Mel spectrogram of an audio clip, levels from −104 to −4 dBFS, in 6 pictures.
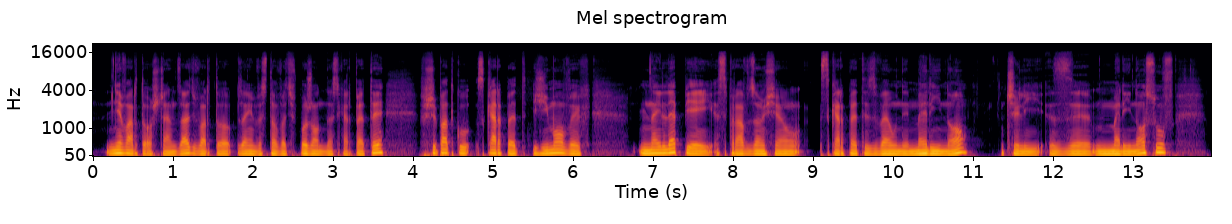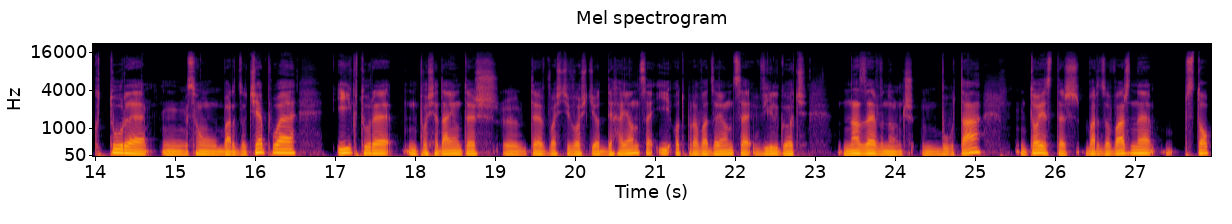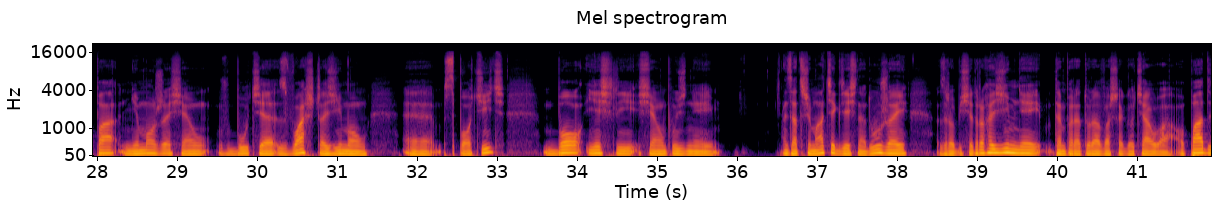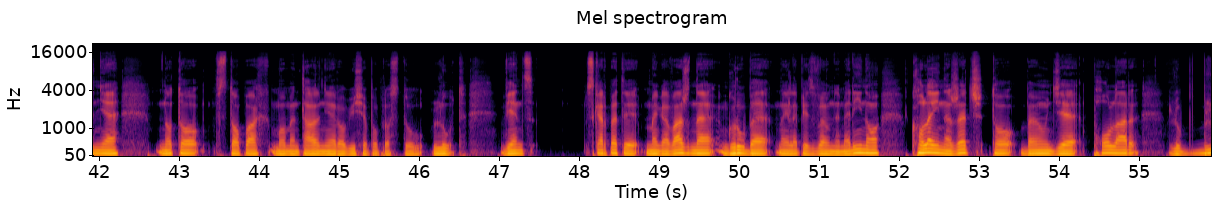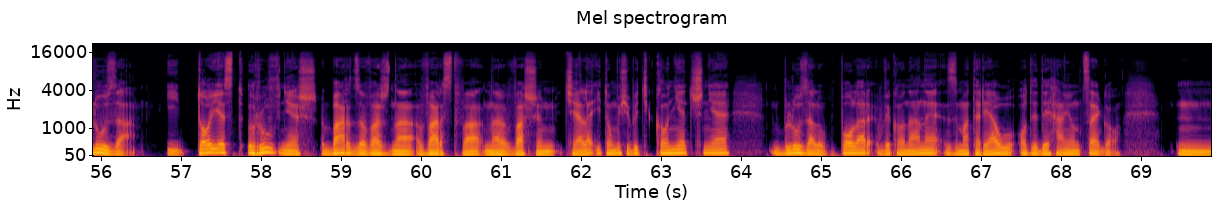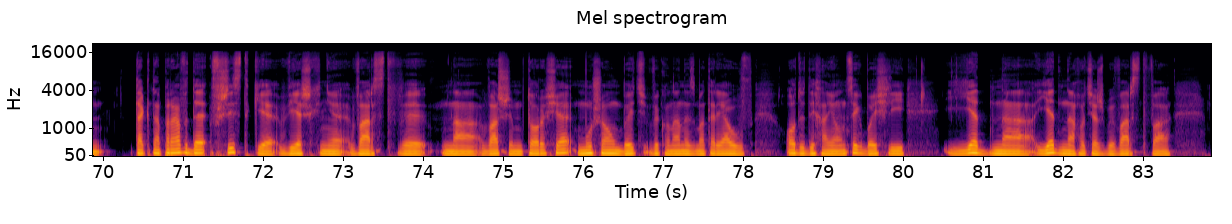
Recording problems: none

